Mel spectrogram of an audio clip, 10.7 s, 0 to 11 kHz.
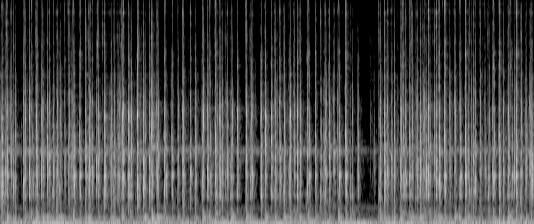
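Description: Both hands touch-type continuously on a cream Apple M0110A keyboard, whose hollow plastic case holds Alps SKCC mechanical switches and rests on a wooden desk. A steady stream of quick, dry, clacky keystrokes sounds with short brief pauses, over a low steady hum.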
